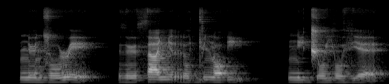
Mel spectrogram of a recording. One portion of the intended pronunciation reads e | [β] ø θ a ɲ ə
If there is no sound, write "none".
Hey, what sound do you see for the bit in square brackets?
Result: ð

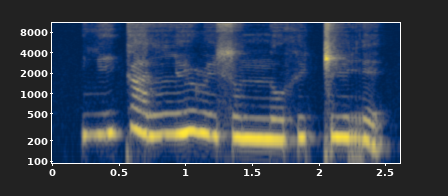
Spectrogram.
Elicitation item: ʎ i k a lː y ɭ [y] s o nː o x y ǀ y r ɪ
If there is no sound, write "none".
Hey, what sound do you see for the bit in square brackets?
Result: y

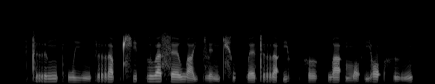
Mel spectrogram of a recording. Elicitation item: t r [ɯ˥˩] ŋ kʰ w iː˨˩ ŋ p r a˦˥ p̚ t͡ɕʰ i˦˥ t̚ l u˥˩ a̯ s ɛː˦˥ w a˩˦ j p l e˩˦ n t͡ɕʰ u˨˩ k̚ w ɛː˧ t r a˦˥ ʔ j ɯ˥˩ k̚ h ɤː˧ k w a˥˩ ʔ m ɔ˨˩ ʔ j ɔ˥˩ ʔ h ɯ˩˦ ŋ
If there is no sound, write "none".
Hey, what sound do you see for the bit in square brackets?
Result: ɯ˥˩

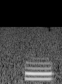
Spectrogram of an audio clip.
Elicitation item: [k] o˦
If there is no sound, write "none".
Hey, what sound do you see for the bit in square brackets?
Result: k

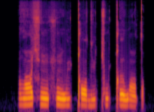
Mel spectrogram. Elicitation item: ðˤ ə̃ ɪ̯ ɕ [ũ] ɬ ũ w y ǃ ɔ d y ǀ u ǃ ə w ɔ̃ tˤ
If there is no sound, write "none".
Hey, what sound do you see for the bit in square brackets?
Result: ũ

